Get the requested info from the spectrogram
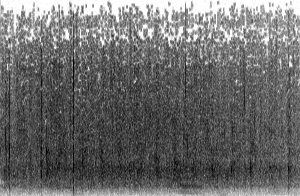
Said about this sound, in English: You can give them applause.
